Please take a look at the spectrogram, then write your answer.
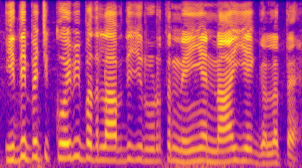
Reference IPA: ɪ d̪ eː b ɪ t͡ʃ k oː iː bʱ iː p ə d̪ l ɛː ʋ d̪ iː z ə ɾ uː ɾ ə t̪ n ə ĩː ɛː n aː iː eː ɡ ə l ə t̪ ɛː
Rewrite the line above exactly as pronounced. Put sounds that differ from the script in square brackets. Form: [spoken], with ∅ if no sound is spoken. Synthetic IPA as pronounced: ɪ d̪ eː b ɪ t͡ʃ k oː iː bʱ iː [b] ə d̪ l [aː] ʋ d̪ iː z ə ɾ uː ɾ ə t̪ n ə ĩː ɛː n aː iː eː ɡ ə l ə t̪ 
